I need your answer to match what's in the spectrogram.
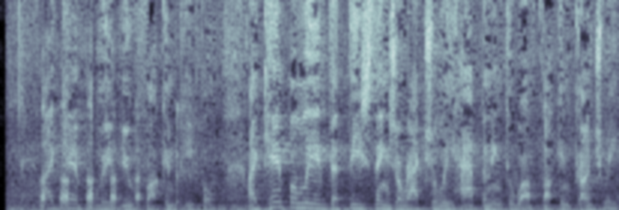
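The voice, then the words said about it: New York accent, Andrew Dice Clay-like cadence. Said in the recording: “Andrew Dice Clay 2.0. That's what this guy reminds me of ... is he trying to do a Dice impersonation ... The same intonation, same cadence ... That's a very, very common sound in New York, in the boroughs.”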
